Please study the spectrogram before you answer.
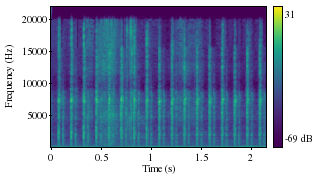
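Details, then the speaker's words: Newly installed diesel heater on a lorry set to prime mode: fast, even clicking of about eight per second over a low drone. The fuel pump is priming normally, drawing diesel through the fuel filter via temporary tubing. "Fuel pump's working away. And you can see that fuel is now starting to make its way through the fuel filter."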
